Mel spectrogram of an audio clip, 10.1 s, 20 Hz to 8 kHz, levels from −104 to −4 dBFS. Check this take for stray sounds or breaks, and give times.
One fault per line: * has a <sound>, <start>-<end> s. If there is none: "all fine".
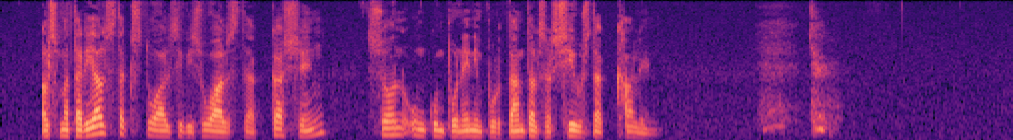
* has a sneeze, 7.5-8.4 s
